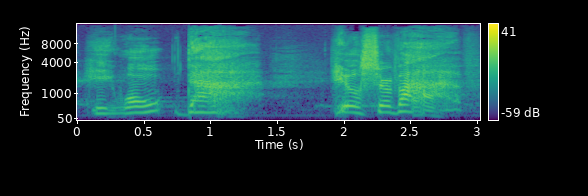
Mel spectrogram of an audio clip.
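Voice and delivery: very slow, deliberate divine voice; slow solemn pronouncement. Retold or imitated. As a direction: draw each word out like a verdict from above. Voicing the Lord's word.

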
